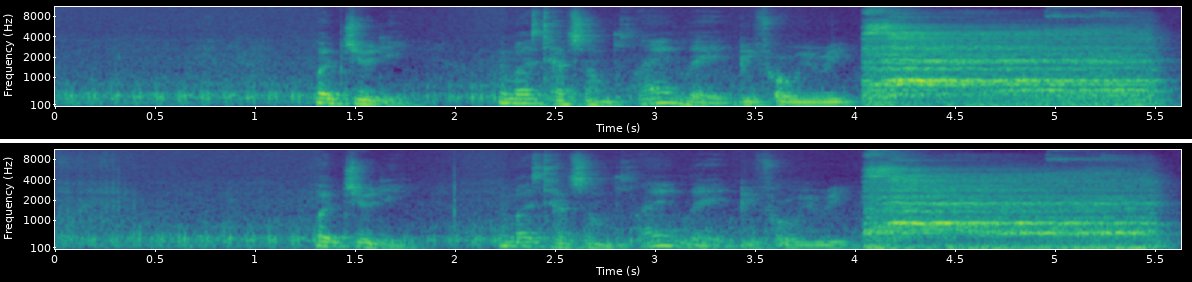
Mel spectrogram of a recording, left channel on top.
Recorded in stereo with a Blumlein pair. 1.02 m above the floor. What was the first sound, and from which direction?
A man speaking, 15° left.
